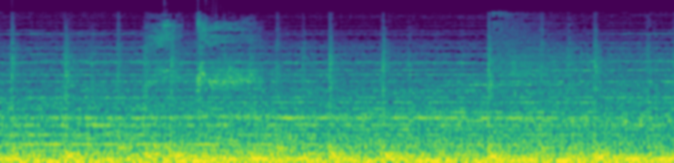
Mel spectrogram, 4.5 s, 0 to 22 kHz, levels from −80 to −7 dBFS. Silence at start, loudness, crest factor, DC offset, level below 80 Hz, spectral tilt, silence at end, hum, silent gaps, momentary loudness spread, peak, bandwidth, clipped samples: 0 s; -10 LUFS; 8 dB; under 0.1%; -12 dBFS; -7 dB/octave; 0 s; none; none; 2 LU; 0 dBFS; 14 kHz; 0.4%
